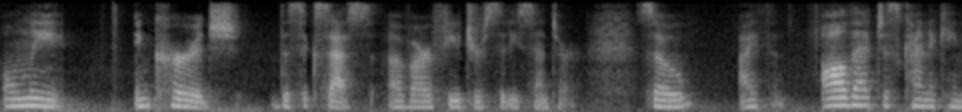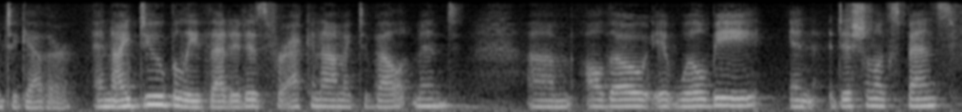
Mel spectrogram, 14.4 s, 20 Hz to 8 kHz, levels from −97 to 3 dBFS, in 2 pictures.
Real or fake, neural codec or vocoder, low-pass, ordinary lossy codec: fake; codec, 16 kHz, 0.4 kbps, LongCat-Audio-Codec; 7.2 kHz; AAC, 32 kbps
